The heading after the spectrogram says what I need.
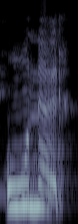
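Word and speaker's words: honour: Then ओनर इसमें एच नहीं pronounce करते।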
